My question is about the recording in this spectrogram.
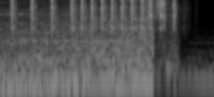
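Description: Soundtrack sound design: fast, even ticking over a low bass drone, both cutting off suddenly near the end.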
